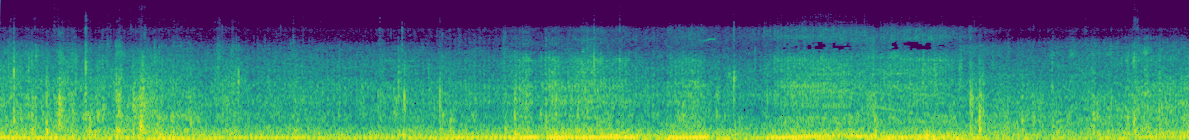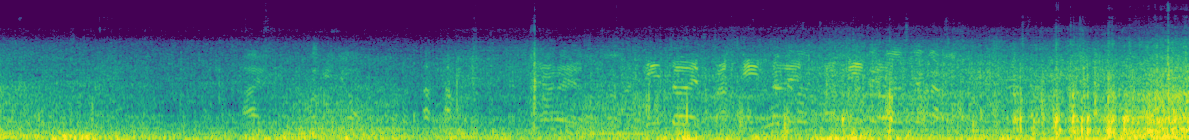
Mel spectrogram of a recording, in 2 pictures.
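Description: An engine hums low as an off-road vehicle crawls over rough ground.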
